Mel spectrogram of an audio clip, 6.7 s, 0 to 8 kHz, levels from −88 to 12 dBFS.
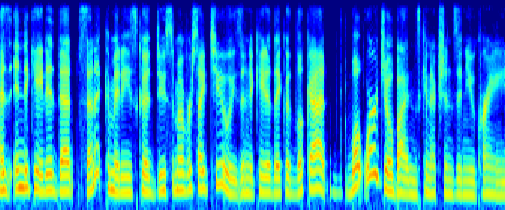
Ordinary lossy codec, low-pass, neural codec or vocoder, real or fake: Opus, 32 kbps; 7.2 kHz; none; real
